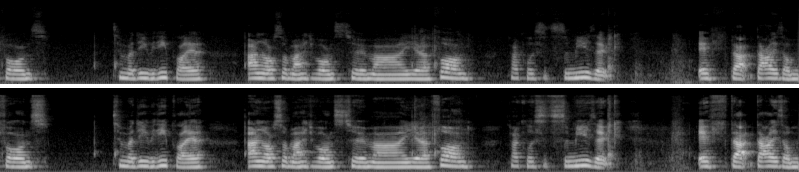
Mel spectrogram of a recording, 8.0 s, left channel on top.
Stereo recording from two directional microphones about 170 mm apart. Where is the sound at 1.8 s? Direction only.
15° right (ahead or behind).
